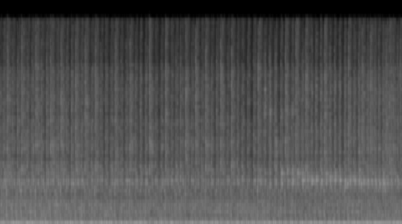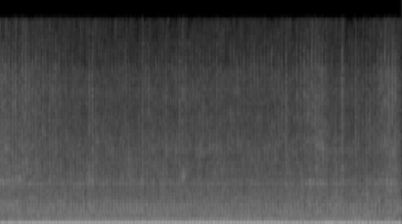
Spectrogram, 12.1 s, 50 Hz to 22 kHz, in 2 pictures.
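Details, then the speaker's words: Old Craftsman 10hp Tecumseh riding mower, water-damaged engine just rebuilt, cold run-in with hand-fed fuel and no proper tank: single cylinder thumping unevenly around idle, stumbling beats; running rough while cold, cause unconfirmed. "we need to get heat into the motor so we need to really even if it's running like crap it seems to be suck and Fuel"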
